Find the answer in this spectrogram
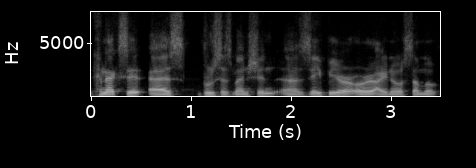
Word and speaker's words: Zapier: ours and with connexit as bruce has mentioned zapier or i know some of i think the official word uh the official pronunciation is zapier but uh i prefer zapier so anyway um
